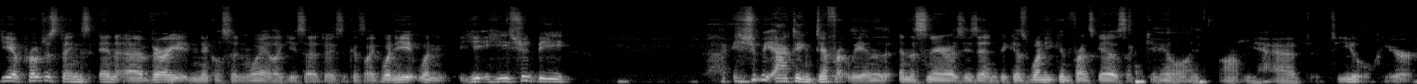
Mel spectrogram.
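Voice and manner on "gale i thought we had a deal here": very low, slow, hushed quiet intensity. Imitating the actor confronting Gale: imitating the actor's quiet intensity. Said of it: "That's a really good impression".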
